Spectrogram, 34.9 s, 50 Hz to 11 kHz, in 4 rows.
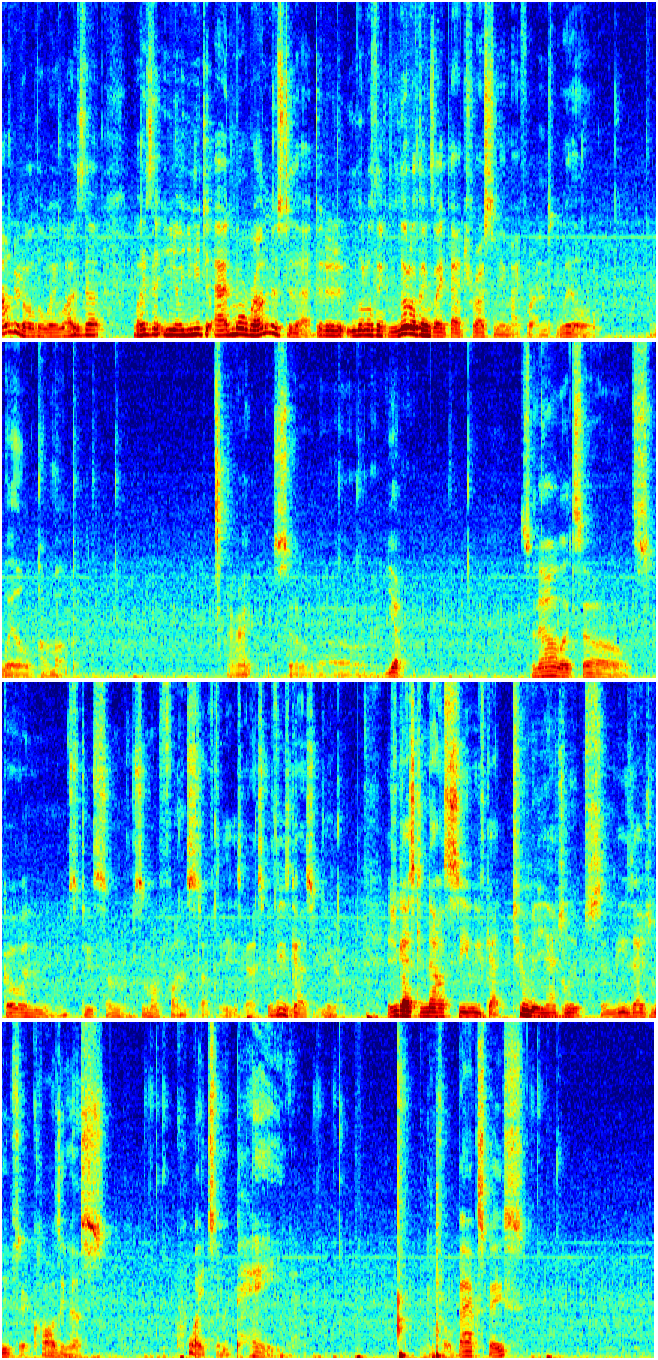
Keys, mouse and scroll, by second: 0.0 middle click, 1.8 middle click, 3.0 middle click, 4.5 middle click, 5.5-7.3 middle drag, 7.7 middle click, 8.6 middle click, 9.4 middle click, 9.9 middle click, 11.7 middle click, 13.2 middle click, 14.7 middle click, 15.8 click, 19.1 click, 19.8 middle click, 20.8 alt+middle click, 21.7 middle click, 22.2 F4, 23.3 alt+middle click, 24.8 click, 28.0 click, 28.2 click, 28.8 alt+middle click, 29.5 middle click, 30.3 ctrl+click, 30.5 ctrl+click, 31.4 ctrl+BackSpace, 33.2 click, 33.5-34.8 alt+middle drag.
